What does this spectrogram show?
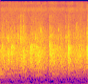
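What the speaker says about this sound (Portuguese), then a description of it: "Aplauda o Senhor," A church congregation claps together, a thick, steady wash of applause that stays loud and even for under two seconds.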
